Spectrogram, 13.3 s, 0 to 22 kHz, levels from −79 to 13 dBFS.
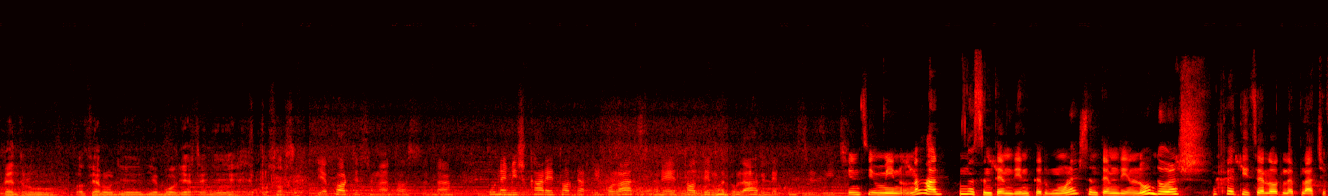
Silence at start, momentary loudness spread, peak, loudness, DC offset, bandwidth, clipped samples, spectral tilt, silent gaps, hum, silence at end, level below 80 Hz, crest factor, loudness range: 0 s; 17 LU; -2 dBFS; -23 LUFS; under 0.1%; 16 kHz; under 0.1%; -5 dB/octave; none; none; 0 s; -50 dBFS; 22 dB; 12 LU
